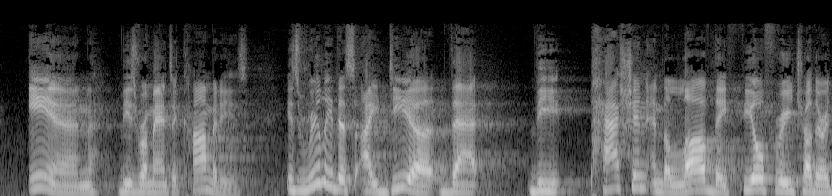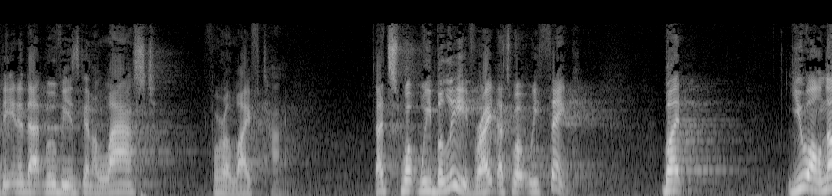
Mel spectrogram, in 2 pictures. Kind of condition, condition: setting, large echoing room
